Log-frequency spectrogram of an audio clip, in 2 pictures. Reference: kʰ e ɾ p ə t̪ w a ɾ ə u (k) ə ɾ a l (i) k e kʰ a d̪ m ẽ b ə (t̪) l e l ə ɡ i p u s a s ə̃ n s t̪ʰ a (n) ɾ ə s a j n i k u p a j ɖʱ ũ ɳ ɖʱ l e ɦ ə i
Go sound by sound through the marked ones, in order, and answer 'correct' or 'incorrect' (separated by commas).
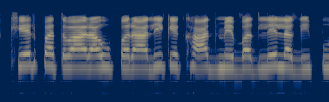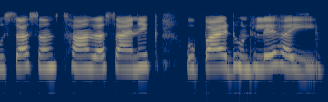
incorrect, correct, incorrect, correct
